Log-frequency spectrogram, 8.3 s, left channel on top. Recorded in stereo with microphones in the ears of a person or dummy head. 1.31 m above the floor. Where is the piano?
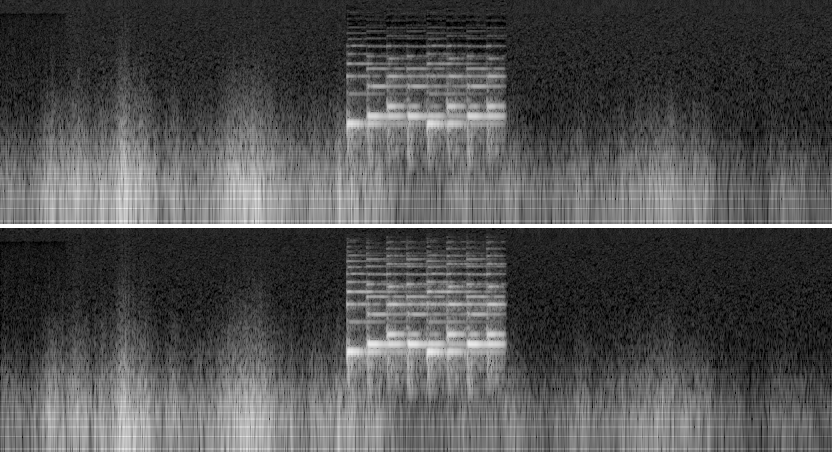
70° right (ahead or behind).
